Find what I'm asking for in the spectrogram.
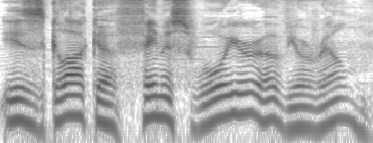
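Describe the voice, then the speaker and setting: A man voicing a polite, mild, curious magical spirit in an audio story, speaking in a hushed, measured, formal way. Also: medium pitch, lively intonation, faint music behind.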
